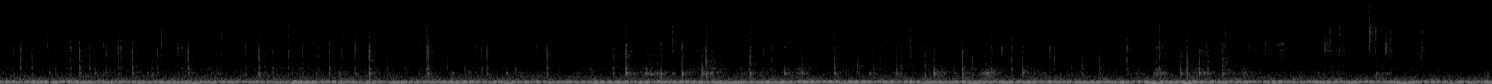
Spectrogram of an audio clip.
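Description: Long nails tap and scratch a small white squeezable plastic moisturizer tube with lotion inside, held in the hands. Quick, light clicks and soft scratches run steadily throughout, over a constant low hum.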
